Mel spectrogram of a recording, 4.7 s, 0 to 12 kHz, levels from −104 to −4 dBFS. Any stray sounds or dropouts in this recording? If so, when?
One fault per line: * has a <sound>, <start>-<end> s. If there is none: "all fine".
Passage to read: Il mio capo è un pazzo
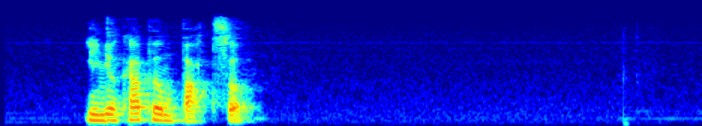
all fine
